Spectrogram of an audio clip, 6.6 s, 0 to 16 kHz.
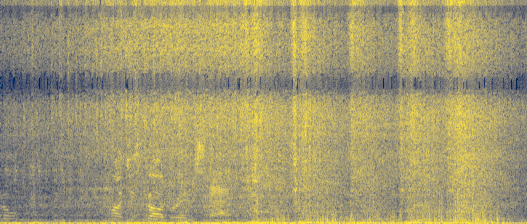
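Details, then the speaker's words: V8 with 830 CFM carburetor and JB Weld-repaired intake, just timed at 21° initial, 36° total, running cool: deep, even burble picks up cleanly and drops back without stumble or miss; healthy. "Let's listen to this. Doesn't sound that bad at all. Sounds pretty freaking good."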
